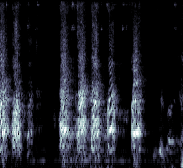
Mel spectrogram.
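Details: Pet dog in a Malayalam dog-challenge clip, described as a fierce biter, giving a series of short, harsh barks in quick bursts with brief pauses, while people talk nearby.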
